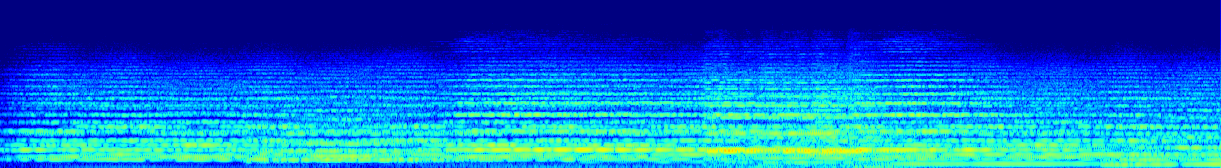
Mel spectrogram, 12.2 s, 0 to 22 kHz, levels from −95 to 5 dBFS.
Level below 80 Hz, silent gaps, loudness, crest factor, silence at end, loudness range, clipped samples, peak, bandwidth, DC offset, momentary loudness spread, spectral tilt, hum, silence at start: -66 dBFS; none; -38 LUFS; 16 dB; 0 s; 8 LU; under 0.1%; -22 dBFS; 10 kHz; under 0.1%; 10 LU; -6 dB/octave; none; 0 s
